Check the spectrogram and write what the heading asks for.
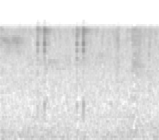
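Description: Near silence with faint computer clicks: two quick pairs of clicks, the second pair about half a second after the first.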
